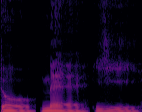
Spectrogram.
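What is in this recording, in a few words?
"tomeyi", concatenated syllables; Affixing experiment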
